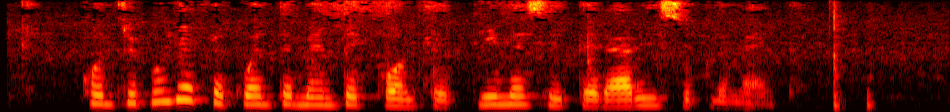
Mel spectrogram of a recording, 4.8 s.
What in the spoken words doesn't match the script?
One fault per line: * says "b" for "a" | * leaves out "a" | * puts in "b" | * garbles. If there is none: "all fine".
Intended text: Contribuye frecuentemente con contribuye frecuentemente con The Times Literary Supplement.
* leaves out "contribuye frecuentemente con"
